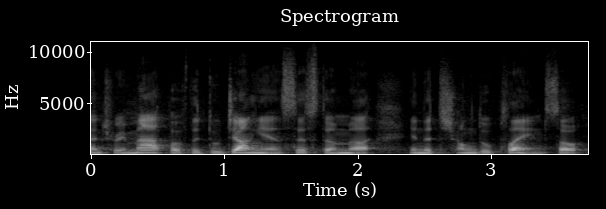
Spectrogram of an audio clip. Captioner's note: speaks in foreign language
